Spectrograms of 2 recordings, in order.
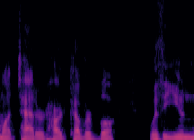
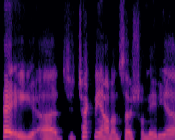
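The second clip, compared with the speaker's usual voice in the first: usual speaking voice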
